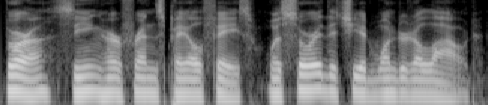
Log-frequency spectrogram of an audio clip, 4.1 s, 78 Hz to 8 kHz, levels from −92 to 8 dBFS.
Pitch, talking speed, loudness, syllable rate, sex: 125 Hz, 190 wpm, -18 LUFS, 4.7 syllables/s, male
